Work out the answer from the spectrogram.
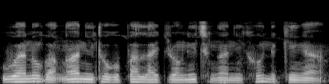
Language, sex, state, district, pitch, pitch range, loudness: Garo, male, Meghalaya, South Garo Hills, 115 Hz, 105-120 Hz, -19 LUFS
